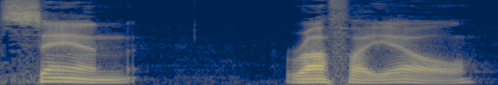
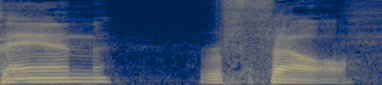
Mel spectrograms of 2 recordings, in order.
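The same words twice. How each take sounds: First: Each syllable of the name is said fully. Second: The syllables of the name are slurred together. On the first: The speaker calls it wrong. "It's not San Rafael" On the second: The speaker calls it right. "You kind of just blah"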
